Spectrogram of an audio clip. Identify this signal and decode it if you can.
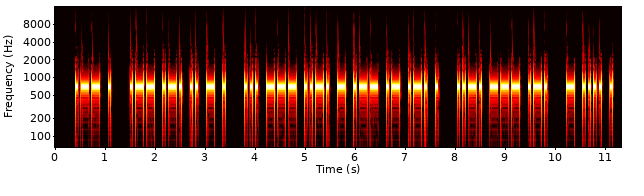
Morse code, heard as a keyed tone, about 22 wpm, 700 Hz. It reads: WE WRITE SOFTWARE FOR THE
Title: Sentences from Top 1000 Words - Review Part 3 - 22wpm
